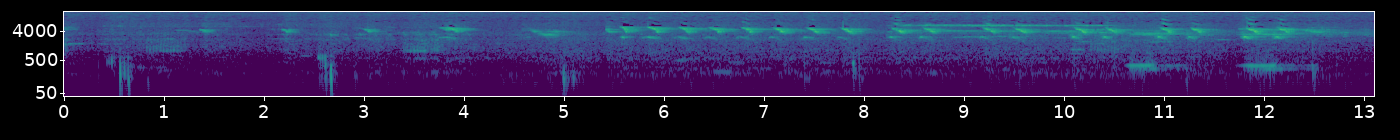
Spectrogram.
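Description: Faint birdsong: small birds chirping, sparse at first, then a quick, even run of about three high chirps a second through the second half. A couple of faint clicks sound in the first few seconds.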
